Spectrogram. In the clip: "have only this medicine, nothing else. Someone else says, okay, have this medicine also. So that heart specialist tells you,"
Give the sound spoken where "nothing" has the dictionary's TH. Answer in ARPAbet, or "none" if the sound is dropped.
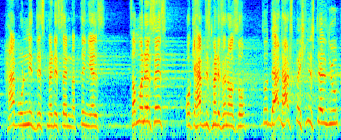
T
